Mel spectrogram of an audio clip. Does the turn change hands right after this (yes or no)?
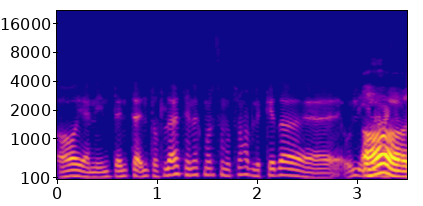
yes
